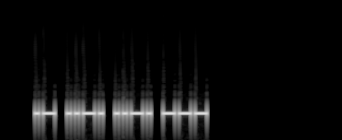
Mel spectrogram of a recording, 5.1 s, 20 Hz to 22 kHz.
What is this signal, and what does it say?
Morse code, heard as a keyed tone, about 20 wpm, 700 Hz. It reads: AFFO
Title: Build A Word - 4 Letters At A Time - 10-Letter Words - 20wpm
